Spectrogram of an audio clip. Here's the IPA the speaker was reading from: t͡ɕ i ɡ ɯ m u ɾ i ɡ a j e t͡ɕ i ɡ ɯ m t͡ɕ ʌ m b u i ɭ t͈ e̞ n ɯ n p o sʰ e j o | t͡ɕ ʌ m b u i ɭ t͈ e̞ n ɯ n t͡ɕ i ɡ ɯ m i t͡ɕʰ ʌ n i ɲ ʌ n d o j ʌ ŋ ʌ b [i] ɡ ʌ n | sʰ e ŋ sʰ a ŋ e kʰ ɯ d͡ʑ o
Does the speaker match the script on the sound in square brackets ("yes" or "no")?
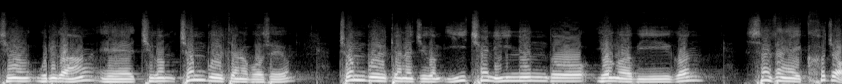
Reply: yes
